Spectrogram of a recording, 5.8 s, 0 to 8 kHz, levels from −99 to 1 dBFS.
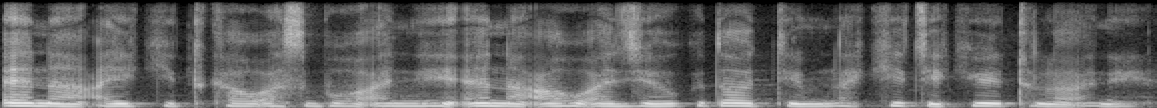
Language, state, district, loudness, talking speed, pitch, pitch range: Sumi, Nagaland, Kohima, -19 LUFS, 145 wpm, 180 Hz, 175-190 Hz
